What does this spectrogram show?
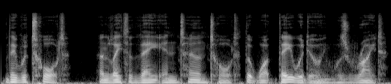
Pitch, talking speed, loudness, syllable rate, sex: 90 Hz, 245 wpm, -17 LUFS, 5.4 syllables/s, male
